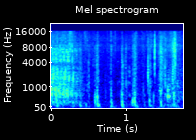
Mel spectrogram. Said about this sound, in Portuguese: levantou a cabeça, bateu as patas no chão e relinchou novamente. Aquelas batidas dele nas rochas ali respondia lá no pé da serra onde eu queria ir.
